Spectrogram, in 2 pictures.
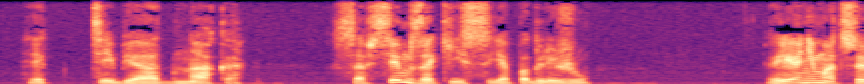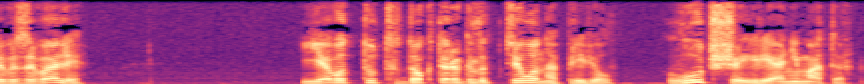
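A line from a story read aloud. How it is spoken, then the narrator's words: Rough bandit-like wheeze. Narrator (Russian): разбойничий голос прохрипел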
